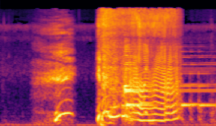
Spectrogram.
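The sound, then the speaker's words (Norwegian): Two fart sounds: a short buzzy one, a brief pause, then a longer, louder, sputtering blast with a raspy tonal quality lasting over a second. “Men ble svenskene redde av din lille ja, ja, ja. fis?”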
